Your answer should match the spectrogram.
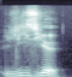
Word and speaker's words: Lisieux: That is me trying to do an uh, like a, an English accent, an English pronunciation. If you pronounce it the way it is pronounced in France, where she's from, it would be Sainte Thérèse de Lisieux.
